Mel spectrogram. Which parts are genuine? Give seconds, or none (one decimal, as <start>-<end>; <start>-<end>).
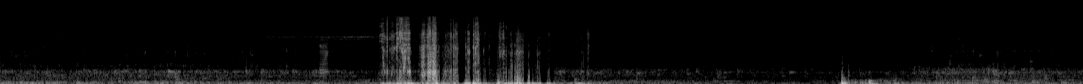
0.0-10.8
